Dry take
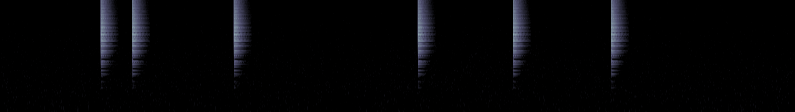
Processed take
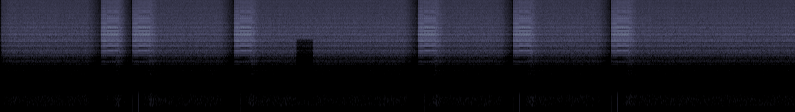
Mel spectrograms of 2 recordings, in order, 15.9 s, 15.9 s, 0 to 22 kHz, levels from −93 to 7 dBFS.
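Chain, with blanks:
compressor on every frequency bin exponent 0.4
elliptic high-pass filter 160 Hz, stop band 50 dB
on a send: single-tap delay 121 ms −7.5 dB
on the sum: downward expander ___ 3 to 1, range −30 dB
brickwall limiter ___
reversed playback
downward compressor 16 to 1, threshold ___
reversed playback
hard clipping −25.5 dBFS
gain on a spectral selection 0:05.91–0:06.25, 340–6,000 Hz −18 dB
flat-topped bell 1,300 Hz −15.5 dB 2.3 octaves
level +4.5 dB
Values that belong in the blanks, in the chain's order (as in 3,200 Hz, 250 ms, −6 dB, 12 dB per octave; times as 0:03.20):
−38 dBFS, −9 dBFS, −38 dBFS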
